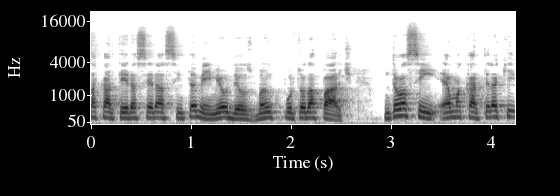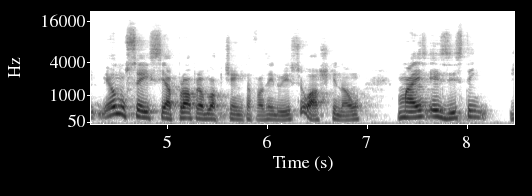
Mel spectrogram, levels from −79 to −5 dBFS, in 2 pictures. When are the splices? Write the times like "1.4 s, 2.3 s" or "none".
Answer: none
